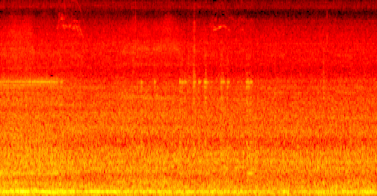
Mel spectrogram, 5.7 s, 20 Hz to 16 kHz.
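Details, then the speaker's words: Core 2 Duo desktop: PSU fan, which used to drone at near full speed, now wired directly to the motherboard header so the board regulates its speed; soft even low hum, no rattle or tick; PSU stays cool; normal quiet fans. "Сейчас я обошёл эту систему и напрямую включил вентилятор в материнку, в разъём питания материнки. Поэтому сама материнка регулирует скорость вращения вентилятора. И той скорости абсолютно достаточно."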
